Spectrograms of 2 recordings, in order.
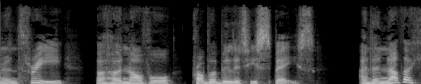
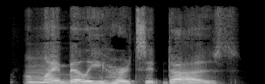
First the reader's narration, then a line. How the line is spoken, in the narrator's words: the girl moaned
